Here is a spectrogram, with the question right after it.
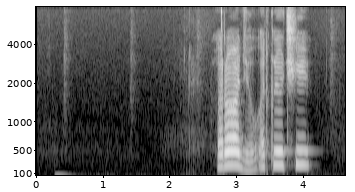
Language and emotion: Russian, sad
